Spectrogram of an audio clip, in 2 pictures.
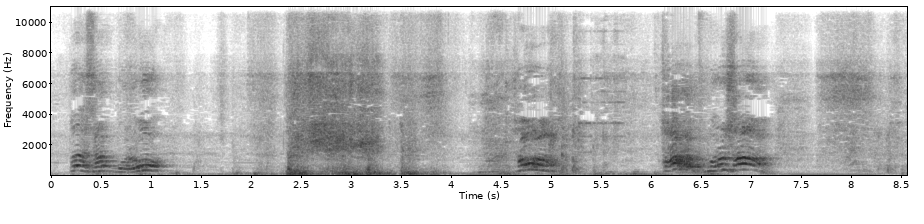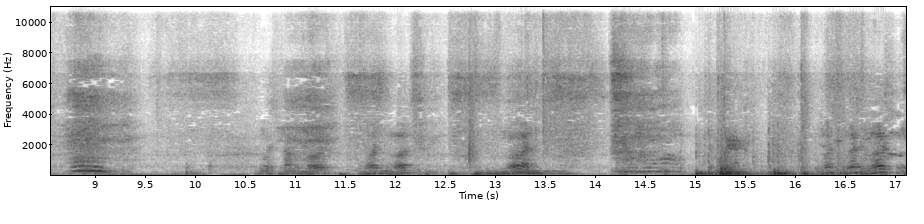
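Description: Young men shout and yell excitedly nearby.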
